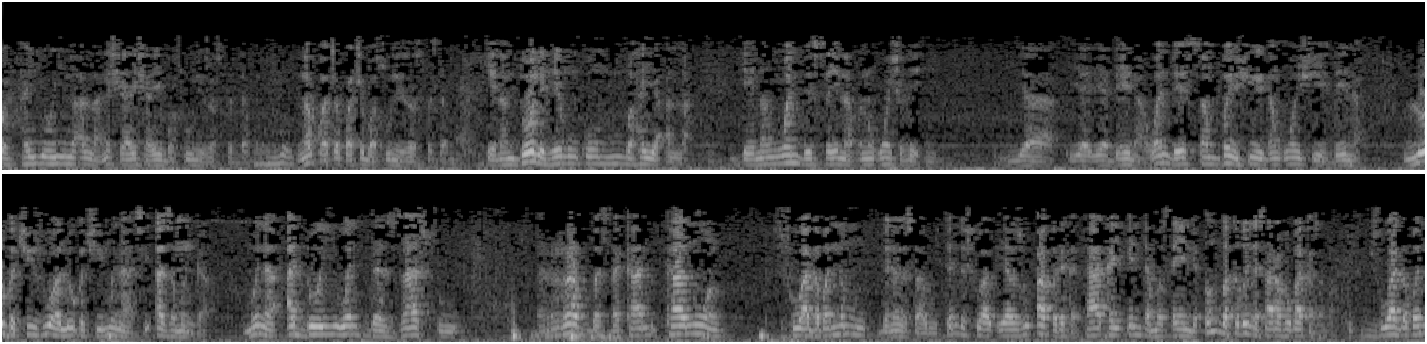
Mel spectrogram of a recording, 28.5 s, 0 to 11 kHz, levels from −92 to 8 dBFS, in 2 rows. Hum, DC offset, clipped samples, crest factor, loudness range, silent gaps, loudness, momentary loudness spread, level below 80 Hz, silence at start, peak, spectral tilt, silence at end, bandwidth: none; under 0.1%; under 0.1%; 18 dB; 6 LU; none; -33 LUFS; 17 LU; -56 dBFS; 0 s; -16 dBFS; -10 dB/octave; 0 s; 5.8 kHz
